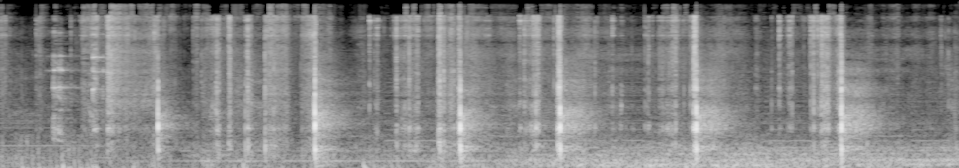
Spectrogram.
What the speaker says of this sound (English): then we can put it down and we just slice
